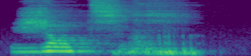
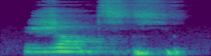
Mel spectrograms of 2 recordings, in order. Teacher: We do pronounce the y sound when it is feminine, gentille, gentille, but we do not pronounce the L when it is in its masculine form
